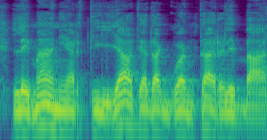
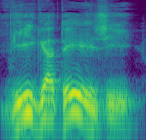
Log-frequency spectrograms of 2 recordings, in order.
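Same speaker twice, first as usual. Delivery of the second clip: high, loud, drawn-out call; shouted call again; 6 semitones higher, 4 dB louder, slower than usual. Acted. Montalbano repeats his call to the crowd over the speakers. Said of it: "ripeté".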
